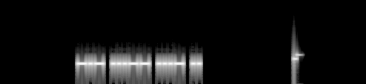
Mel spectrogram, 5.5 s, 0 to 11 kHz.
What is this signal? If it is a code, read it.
Morse code, heard as a keyed tone, about 28 wpm, 700 Hz. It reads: K3VI
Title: USA Call Signs - 4 Characters - 2x Character Spacing - 28wpm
